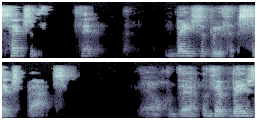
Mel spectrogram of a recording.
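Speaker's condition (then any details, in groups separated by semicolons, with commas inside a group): Cerebral palsy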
